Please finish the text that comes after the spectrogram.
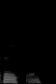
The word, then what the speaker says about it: Kluver: Kluver.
